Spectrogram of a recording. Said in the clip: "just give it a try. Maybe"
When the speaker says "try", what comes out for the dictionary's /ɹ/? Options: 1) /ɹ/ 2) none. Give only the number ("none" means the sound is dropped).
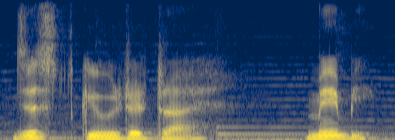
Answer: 1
